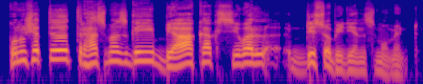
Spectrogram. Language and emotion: Kashmiri, neutral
